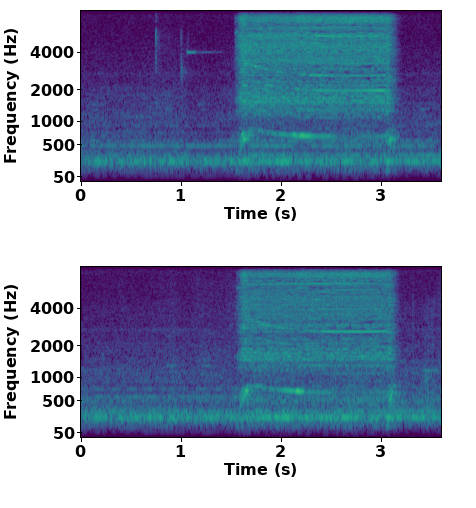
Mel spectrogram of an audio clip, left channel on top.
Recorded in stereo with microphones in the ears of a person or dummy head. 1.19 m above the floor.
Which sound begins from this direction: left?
A drill, at 1.5 s.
